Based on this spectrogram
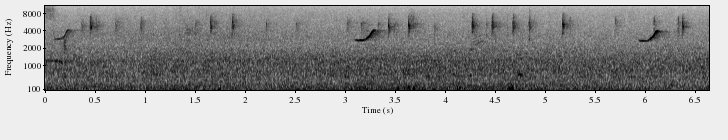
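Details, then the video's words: Female common redstart perched on a branch swaying in the wind, wagging her tail and giving her characteristic 'fuit-tik-tik-tik' call: a thin rising whistle followed by a few high ticks, three times a few seconds apart, against steady background hiss. "Крик горихвостки на ветке дерева"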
